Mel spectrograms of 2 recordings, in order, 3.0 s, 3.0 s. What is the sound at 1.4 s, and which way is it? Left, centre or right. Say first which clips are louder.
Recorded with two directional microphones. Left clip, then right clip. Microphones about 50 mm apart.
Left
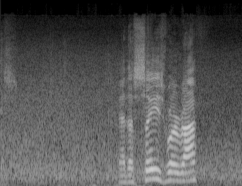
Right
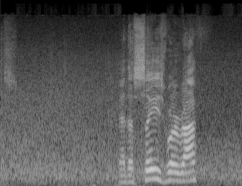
A man's voice: left 1 dB; right.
